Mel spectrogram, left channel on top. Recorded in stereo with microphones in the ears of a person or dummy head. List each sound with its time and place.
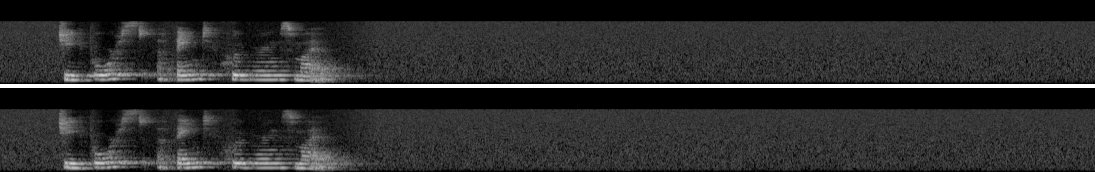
0.6 s a woman speaking: 5° right (ahead or behind), 1.3 m; by 3.4 s 80° left, 1.1 m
